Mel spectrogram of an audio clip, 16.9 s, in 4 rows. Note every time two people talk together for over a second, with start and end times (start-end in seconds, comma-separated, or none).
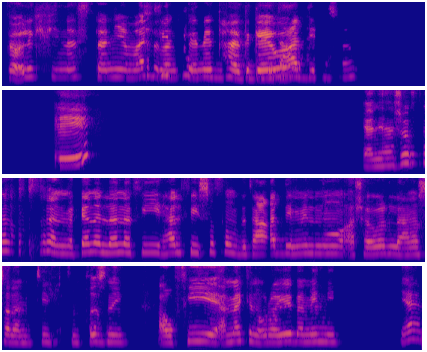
1.4-3.0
